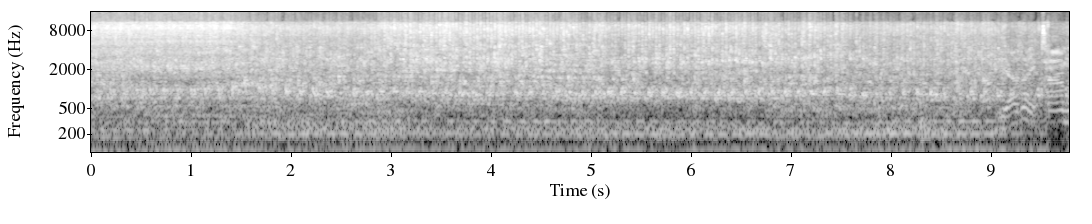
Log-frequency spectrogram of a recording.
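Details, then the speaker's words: 1979 Ford dentside truck V8 with new Holley carburetor: loud, loping idle with uneven beats about three or four a second; vacuum leak suspected then ruled out, timing issues suspected. "I am pretty sure we still have timing issues"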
